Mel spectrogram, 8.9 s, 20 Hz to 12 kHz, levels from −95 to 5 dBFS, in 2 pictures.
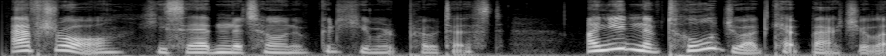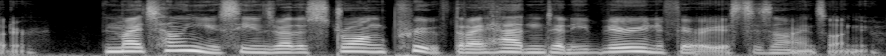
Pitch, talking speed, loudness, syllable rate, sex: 195 Hz, 255 wpm, -18 LUFS, 6.2 syllables/s, female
